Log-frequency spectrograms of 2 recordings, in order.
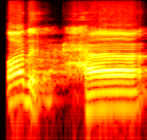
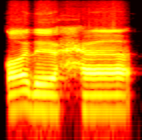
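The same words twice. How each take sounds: First: Slow "কদহা" with a forceful, jarring bounce on the d; overdone qalqalah. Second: Slow, even "কদহা" with only a slight bounce on the d; weak qalqalah. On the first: Teacher shows the mistake, "কদহা" with too strong a qalqalah. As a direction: punch the d of "কদহা" so it breaks apart from the rest. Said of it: "কলকলাটা যদি খুব জোরে সোরে আদায়". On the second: Teacher shows correct recitation, "কদহা" with a weak, blended qalqalah. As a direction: blend the d of "কদহা" evenly into the sounds either side. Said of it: "ডাইনে বামের উচ্চারণের সামনে মিল করে যদি বলি".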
